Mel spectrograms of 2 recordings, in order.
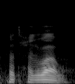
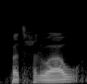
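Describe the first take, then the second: The two takes are said the same way.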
